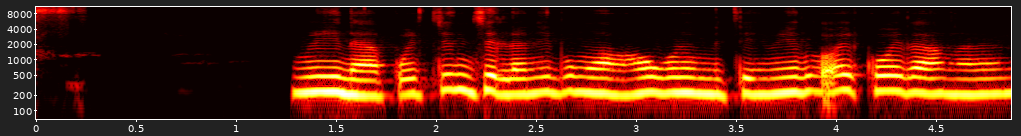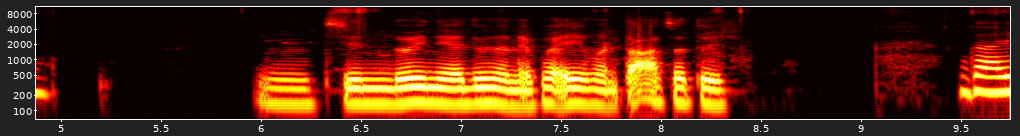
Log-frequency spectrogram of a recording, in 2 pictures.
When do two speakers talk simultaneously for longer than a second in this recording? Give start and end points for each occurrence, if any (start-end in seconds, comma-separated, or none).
none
